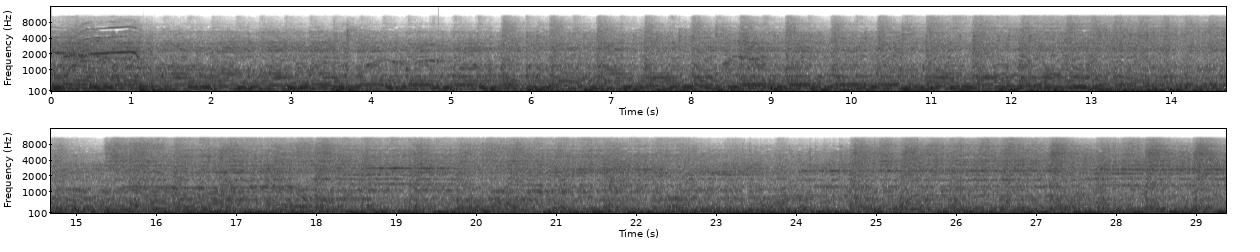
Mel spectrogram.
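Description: Rock music with an electric guitar playing a solo.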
